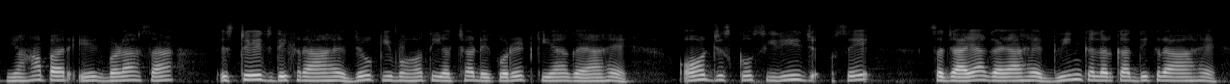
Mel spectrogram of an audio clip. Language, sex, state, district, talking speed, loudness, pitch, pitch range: Hindi, female, Uttar Pradesh, Jalaun, 140 wpm, -23 LUFS, 185 Hz, 175-195 Hz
